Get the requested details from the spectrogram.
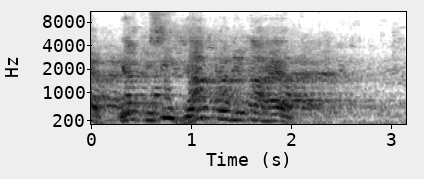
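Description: An elderly man speaks firmly into a microphone over loudspeakers in a large open space.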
